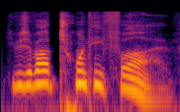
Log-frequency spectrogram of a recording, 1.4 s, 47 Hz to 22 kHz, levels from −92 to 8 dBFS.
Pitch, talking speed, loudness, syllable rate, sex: 165 Hz, 220 wpm, -17 LUFS, 5.8 syllables/s, male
